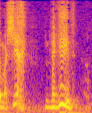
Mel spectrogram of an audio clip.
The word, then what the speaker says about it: Mashiach Nagid: If you're Hebrew, you got to spit like they do and go, Mashiach Nagid. That's how they say it.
